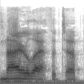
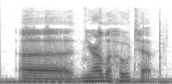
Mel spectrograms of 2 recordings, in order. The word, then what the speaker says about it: Nyarlathotep: Nyarlathotep, that's how we're choosing to pronounce it, although I'm sure there's more Egyptian ways to say it. – Andrew Lehman pronounces it Nyarlathotep.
